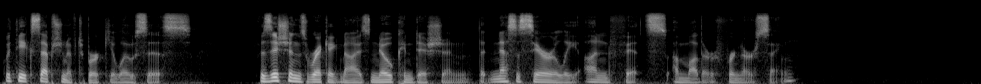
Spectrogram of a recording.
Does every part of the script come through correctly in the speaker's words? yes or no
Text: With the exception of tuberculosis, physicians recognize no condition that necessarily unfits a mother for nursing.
yes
